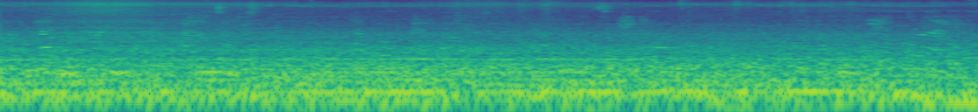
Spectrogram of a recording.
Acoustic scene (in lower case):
bus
